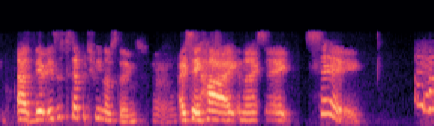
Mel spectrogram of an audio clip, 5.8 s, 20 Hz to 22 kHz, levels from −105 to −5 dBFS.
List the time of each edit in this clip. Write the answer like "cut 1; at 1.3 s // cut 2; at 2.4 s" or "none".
cut 1; at 2.0 s // cut 2; at 4.0 s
